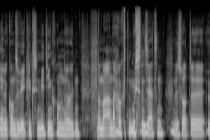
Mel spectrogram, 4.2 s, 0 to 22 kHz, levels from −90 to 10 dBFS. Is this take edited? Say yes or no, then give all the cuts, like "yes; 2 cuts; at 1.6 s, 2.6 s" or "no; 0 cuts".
yes; 1 cut; at 1.9 s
